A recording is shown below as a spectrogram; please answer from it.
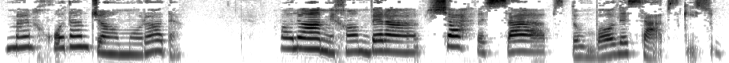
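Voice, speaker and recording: Woman reading a stubborn young hero guy in a bedtime story, firm, defiant, highish voice. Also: vocal fry. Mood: determined.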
